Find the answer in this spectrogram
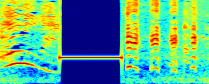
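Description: A censor bleep: a single steady high beep about half a second long, cutting in and out sharply. It masks a swear word in an excited exclamation.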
